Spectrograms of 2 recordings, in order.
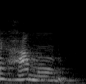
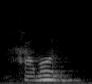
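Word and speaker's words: jamón: como um brasileiro 100% Então não é Ramon é Ramon mais suave Ramon percebam a importância de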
